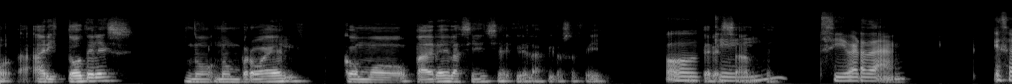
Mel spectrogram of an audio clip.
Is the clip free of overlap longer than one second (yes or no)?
yes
